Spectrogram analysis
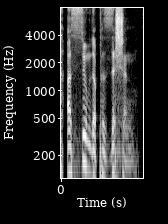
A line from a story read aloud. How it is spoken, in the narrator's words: she snarled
